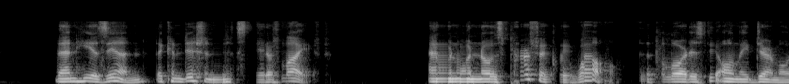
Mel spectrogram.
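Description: Just after "he is in the", from 1.94 s to 7.17 s, repeated packet loss (robotic sound) sets in. Dozens of short holes, the longest 78 ms, are each patched by stretching the preceding sound, so about a third of the span is filled-in sound. The result is choppy, with pieces missing. Unlike a single dropout, the holes recur steadily across the whole stretch. The band stops at 8 kHz, which fits a wideband call codec.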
